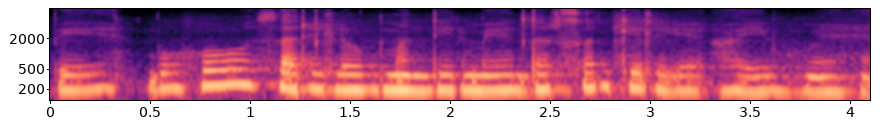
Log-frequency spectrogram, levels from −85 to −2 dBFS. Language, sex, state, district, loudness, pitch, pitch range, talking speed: Hindi, male, Chhattisgarh, Raipur, -19 LUFS, 195 Hz, 185-205 Hz, 175 wpm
